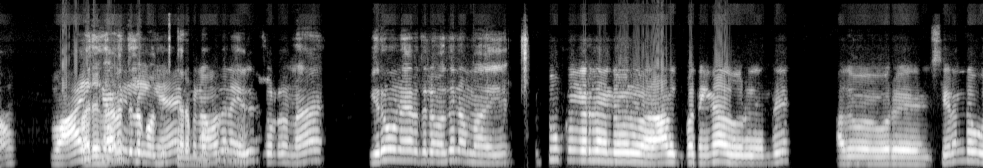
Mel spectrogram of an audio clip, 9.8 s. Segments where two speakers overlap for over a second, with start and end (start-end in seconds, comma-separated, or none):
0.8-2.4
